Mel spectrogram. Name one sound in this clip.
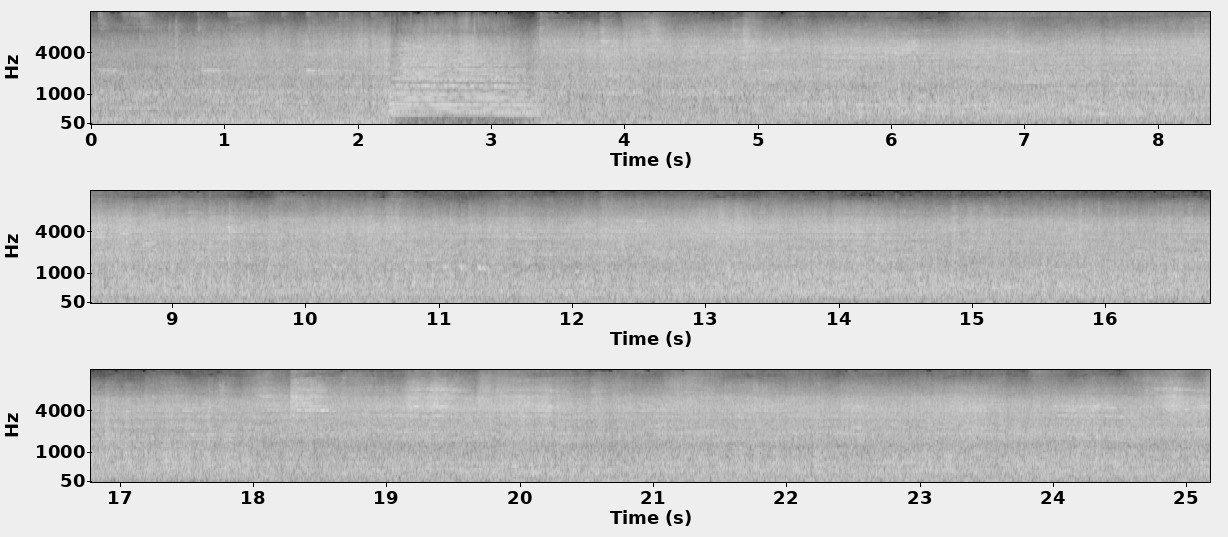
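A freight train rumbles and clatters past close by.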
